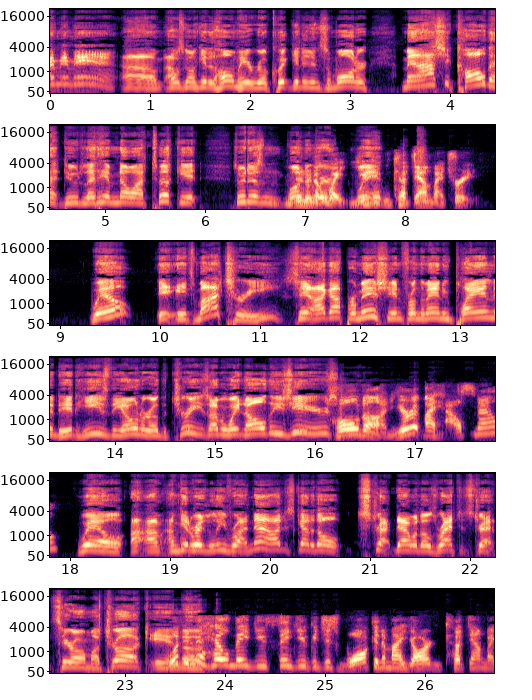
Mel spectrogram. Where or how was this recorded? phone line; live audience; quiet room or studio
phone line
